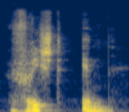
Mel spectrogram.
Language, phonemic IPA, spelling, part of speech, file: Dutch, /ˈvrist ˈɪn/, vriest in, verb, Nl-vriest in.ogg
- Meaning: inflection of invriezen: 1. second/third-person singular present indicative 2. plural imperative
